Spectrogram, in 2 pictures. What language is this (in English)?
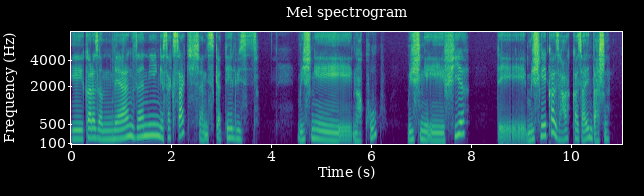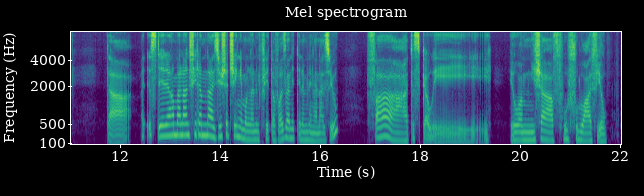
Tesaka Malagasy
